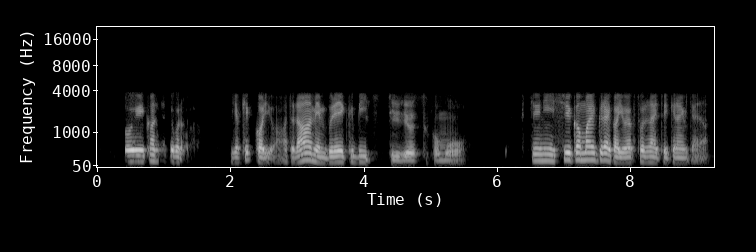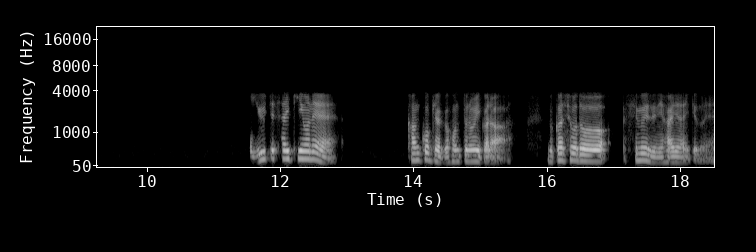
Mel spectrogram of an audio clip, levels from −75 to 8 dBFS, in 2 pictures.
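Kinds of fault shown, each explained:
Section at the wrong speed: from 4.03 to 6.14 s the speech runs at 0.75 times its proper rate, so it drags noticeably and the pitch sinks by roughly five semitones, because slowing playback stretches every cycle of the waveform. It snaps back to normal right after. The likely cause is that stretch being played against the wrong clock somewhere in the chain. The slowed part still sits inside the same telephone band, with nothing above 3.7 kHz.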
